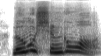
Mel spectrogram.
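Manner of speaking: high, loud mock grumble; complaining. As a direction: gripe like a never-satisfied eater. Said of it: "계속 불평만 해요".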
